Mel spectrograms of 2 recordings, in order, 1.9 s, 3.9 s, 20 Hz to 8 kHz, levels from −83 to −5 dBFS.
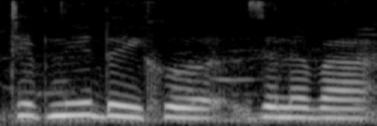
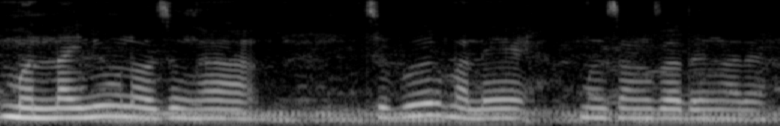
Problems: none marked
